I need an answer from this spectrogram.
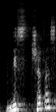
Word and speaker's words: mischievous: Malaysia lockable model then we have got mischievous mischievous and this is how I pronounce it mischievous means what causing causing trouble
